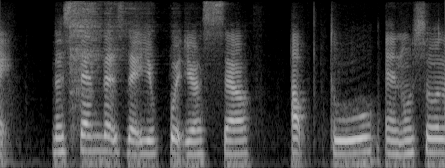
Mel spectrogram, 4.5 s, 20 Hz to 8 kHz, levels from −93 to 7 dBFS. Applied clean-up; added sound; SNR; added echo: neural mask model RNNoise.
